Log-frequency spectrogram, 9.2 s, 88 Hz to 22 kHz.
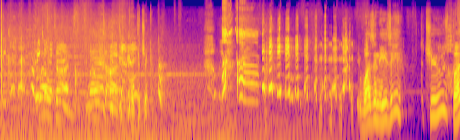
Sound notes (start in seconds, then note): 4.4 squeak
